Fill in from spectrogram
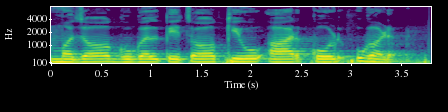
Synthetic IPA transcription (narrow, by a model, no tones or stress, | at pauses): m̤əd͡zɔɡuɡəlpet͡sɔkjuʔaɾkoɽuɡʱəɽ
